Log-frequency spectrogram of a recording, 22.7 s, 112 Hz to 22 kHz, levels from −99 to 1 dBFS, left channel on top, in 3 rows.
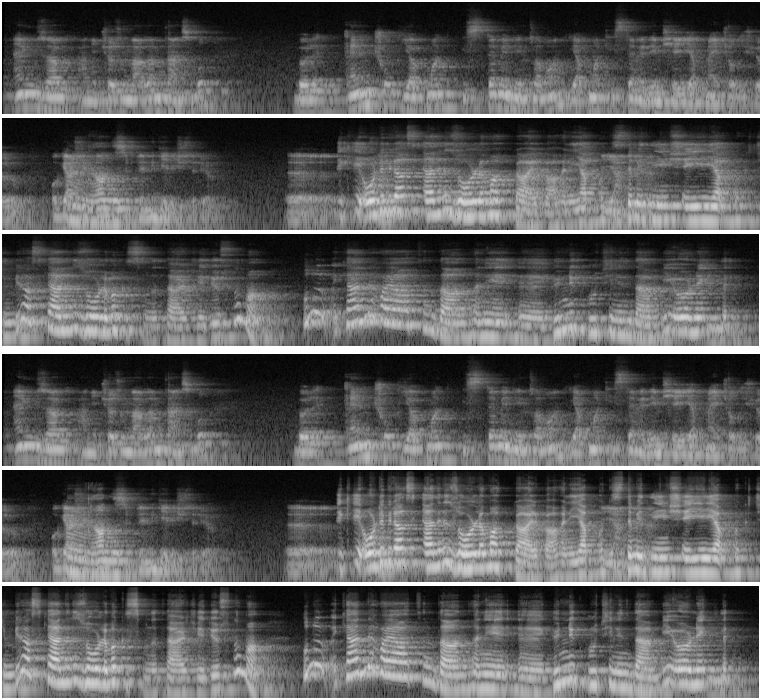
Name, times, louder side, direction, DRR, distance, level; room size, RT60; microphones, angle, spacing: voice 1, 0.1-2.1 2.9-7.8 8.1-9.7 10.4-11.5 13.6-14.1 22.2-22.4, right 1 dB, 5° right, 0 dB, 0.8 m, -36 dB
voice 2, 8.2-8.8 10.9-17.7 18.2-22.4, right 3 dB, 75° right, 8 dB, 0.5 m, -26 dB
13.5 x 4.6 x 3.0 m, 0.92 s
head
